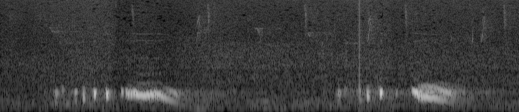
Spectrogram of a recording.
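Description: A rock pigeon coos twice, each phrase a few short soft pulses leading into a longer, throaty rolling note. Low-pitched, with quiet background and no talking.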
